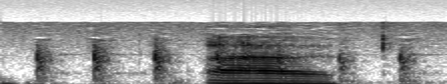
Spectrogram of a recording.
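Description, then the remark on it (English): Three quick knocks on a studio door in a steady rhythm, followed by a sustained voiced sound and one more faint tap. “It seems like there's someone knocking at the door.”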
